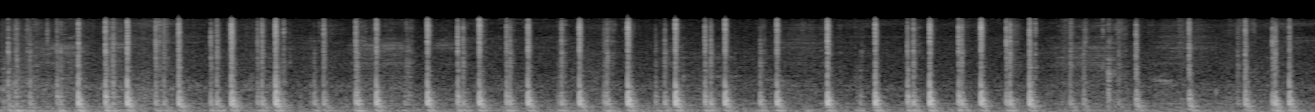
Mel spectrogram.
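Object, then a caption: Plastic car dashboard air vents. Fingertips tap and scratch around the slatted louvres of a black plastic centre dash air vent panel in a car. The result is a rapid, uneven run of short, sharp plastic clicks and taps that die away almost instantly, with faint scratching between them.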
